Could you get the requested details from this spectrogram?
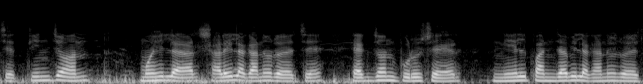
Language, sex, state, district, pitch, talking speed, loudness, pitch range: Bengali, male, Assam, Hailakandi, 170 Hz, 110 wpm, -15 LUFS, 160-180 Hz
